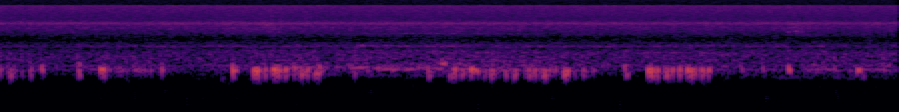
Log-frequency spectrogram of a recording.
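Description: Near silence: faint, irregular low crackle over background hiss.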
